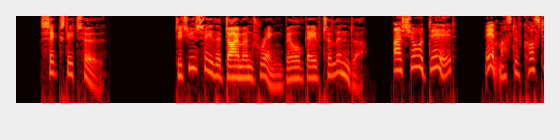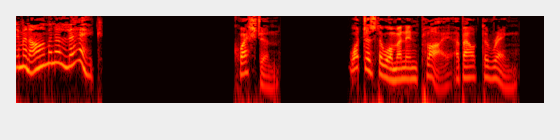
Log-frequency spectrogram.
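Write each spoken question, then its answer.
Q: What does the woman imply about the ring?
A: It was very expensive.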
